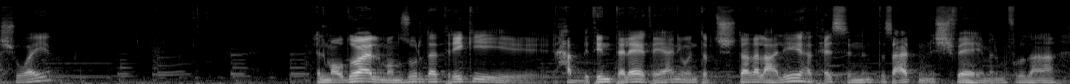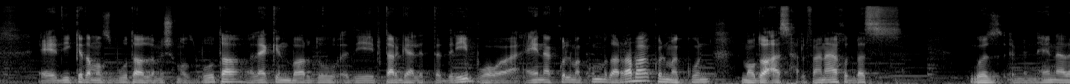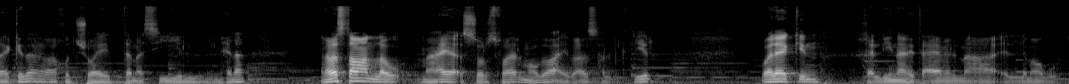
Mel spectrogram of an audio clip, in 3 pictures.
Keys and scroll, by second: 0.1 ctrl+z, 0.5 ctrl+d, 1.3 ctrl+c, 1.5 ctrl+v, 2.1 ctrl+shift+v, 3.4 ctrl+alt+shift+v, 18.0 s, 27.4 z, 29.3 s.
